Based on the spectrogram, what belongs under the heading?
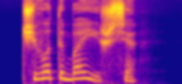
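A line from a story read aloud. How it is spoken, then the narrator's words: Quiet question. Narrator (Russian): негромко спросил проф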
